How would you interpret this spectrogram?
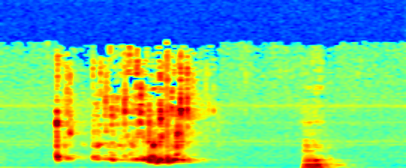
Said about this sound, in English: Do I really want a drop of water in there? I would love a drop of water.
